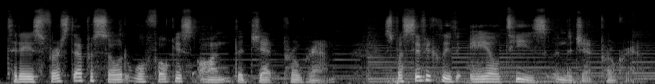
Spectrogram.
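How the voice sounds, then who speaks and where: Male host, scripted intro, earnest and measured, mid-range voice, guitar music clearly underneath. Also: mid-range voice, animated. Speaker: show host.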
